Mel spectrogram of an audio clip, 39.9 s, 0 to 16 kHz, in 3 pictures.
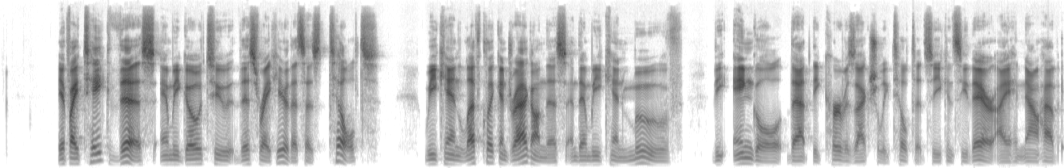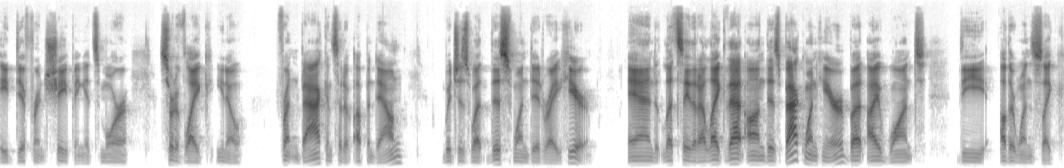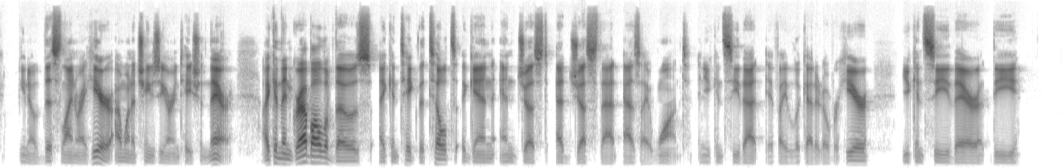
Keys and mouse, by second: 0.2 shift+click, 1.1 shift+click, 11.4-12.7 middle drag, 12.8 shift+middle click, 13.1 middle click, 14.6 middle click, 15.7 shift+middle click, 17.0 middle click, 18.0 middle click, 18.5 shift+middle click, 20.9 shift+middle click, 22.6 middle click, 26.2 shift+middle click, 30.4 shift+middle click, 32.3-34.1 drag, 34.1 middle click, 34.8 middle click, 35.5 shift+middle click.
